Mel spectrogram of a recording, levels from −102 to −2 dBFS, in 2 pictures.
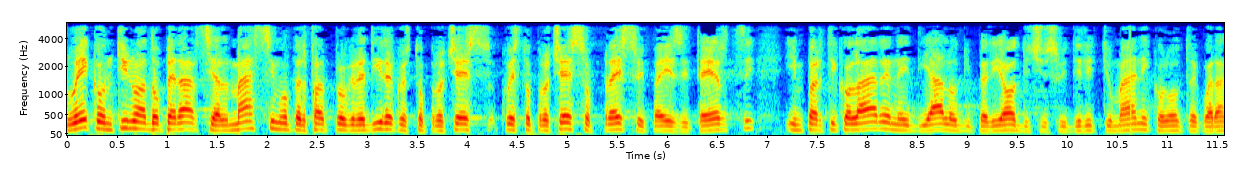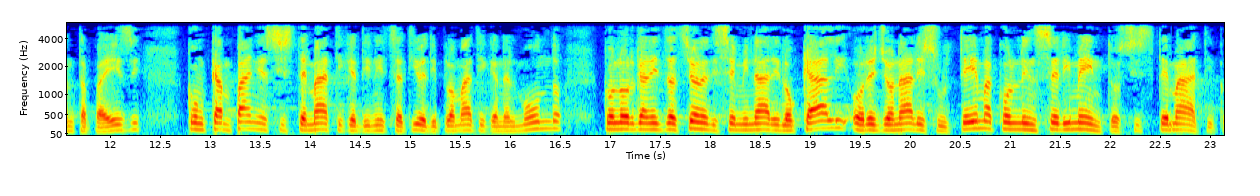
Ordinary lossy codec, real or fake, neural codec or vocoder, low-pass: none; real; none; 5.4 kHz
